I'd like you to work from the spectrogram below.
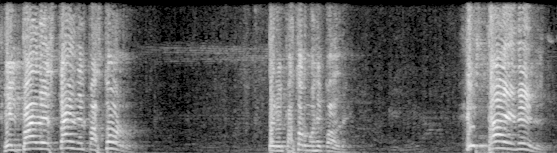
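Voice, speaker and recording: Very high-pitched emphatic priest. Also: male voice, slow pace, poor audio. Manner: animated, emphatic, rhetorical questions. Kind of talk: live religious debate.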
